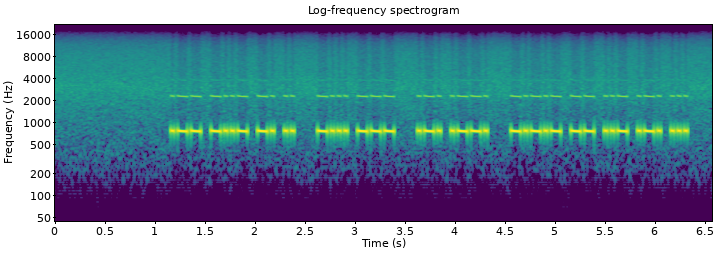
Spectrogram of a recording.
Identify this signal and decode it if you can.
Morse code (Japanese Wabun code), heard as a keyed tone, machine-sent, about 36 wpm, 760 Hz. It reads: ヤマダ ハレ ナツ サヨウナラ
